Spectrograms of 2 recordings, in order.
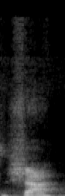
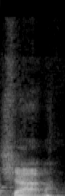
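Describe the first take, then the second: First: The final t is silent. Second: The final t is pronounced aloud. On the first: The speaker calls it right. "It's chat" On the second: The speaker calls it wrong. "It's not chat"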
